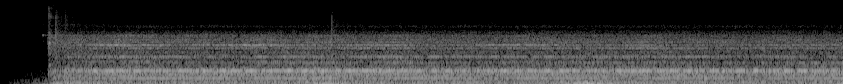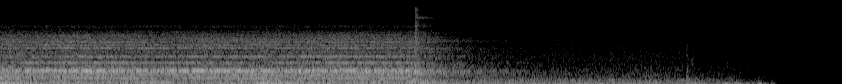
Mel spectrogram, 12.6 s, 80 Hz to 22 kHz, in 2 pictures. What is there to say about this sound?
STE-006 Classroom - Beamer Screen
Blinding down electrically the beamer screen of a classroom.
